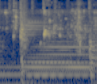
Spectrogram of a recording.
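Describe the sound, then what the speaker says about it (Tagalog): Water splashes and drips as cleaned mushrooms are soaked in a basin, with running, gurgling water and a few sharp clinks close by, fairly loud throughout. "ibabad lang natin muna siya sa tubig"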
